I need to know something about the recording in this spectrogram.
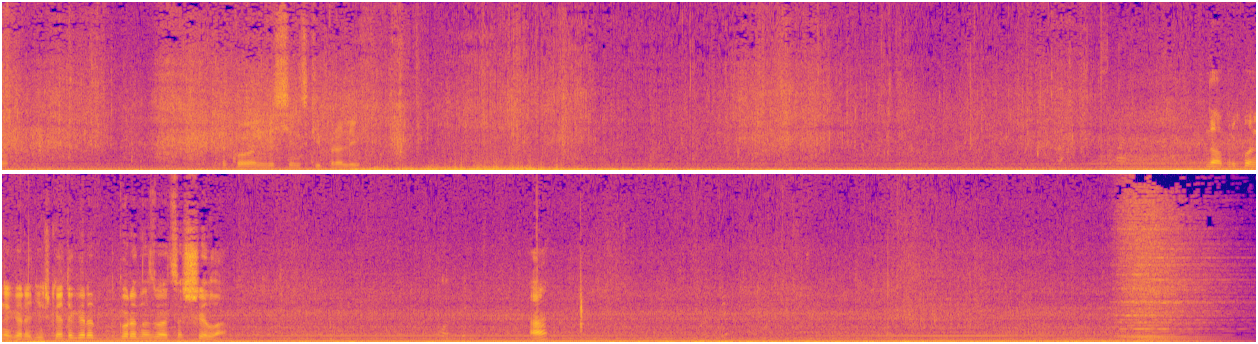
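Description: Wind rumbles steadily outdoors on open water.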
